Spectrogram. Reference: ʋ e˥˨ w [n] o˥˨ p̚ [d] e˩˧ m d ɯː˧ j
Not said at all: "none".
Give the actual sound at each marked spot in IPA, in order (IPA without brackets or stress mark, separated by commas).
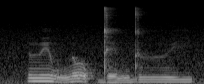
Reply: n, d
